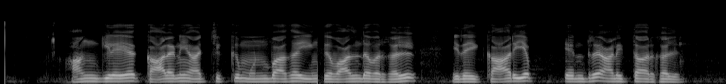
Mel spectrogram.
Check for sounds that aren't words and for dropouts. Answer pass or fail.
fail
